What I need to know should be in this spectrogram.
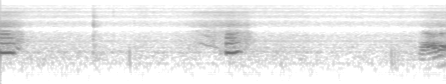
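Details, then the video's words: Sleeping cat named Kittles snoring in a living room with an unusual squeaky noise: short high squeaky bursts recurring about every two seconds over a quiet steady hum, with a faint voice talking in the background. "Sleepy Kittles is snoring!"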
